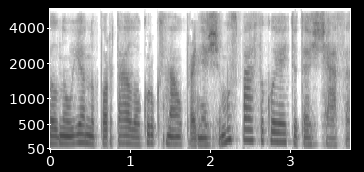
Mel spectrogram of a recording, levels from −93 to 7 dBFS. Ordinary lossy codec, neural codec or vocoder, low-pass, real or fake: AAC, 24 kbps; none; 5.4 kHz; real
